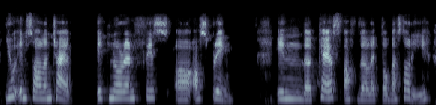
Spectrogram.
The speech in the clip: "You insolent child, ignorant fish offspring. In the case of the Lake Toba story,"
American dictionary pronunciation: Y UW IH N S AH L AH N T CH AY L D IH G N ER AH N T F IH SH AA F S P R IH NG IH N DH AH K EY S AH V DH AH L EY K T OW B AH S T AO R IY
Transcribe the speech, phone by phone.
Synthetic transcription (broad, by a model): Y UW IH N S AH L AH N CH AY L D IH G N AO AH N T F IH S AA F S P R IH NG IH N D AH K EY S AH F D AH L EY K T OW B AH S T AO R IY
